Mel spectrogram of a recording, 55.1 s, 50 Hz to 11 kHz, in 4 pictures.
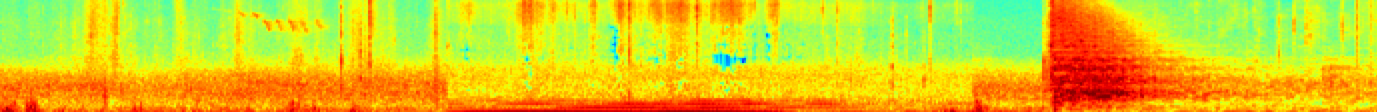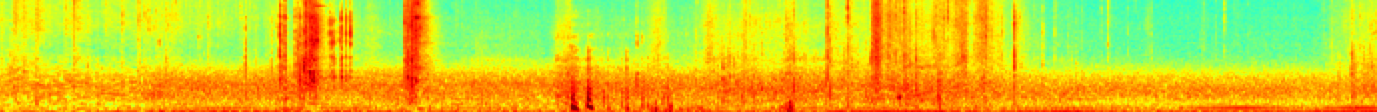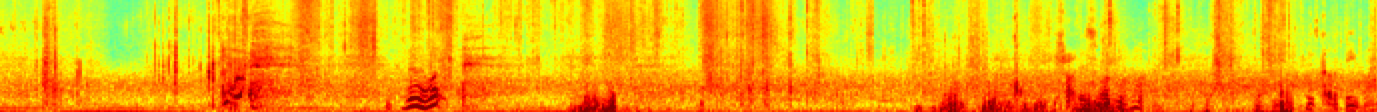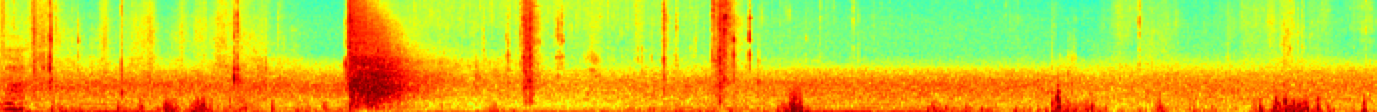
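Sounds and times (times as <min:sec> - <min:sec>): footsteps through undergrowth: 0:00.2 - 0:09.8, 0:11.1 - 0:16.6, 0:20.2 - 0:24.9, 0:27.0 - 0:44.3, 0:45.3 - 0:48.4
shotgun shot: 0:10.4 - 0:12.3, 0:44.8 - 0:45.8.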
